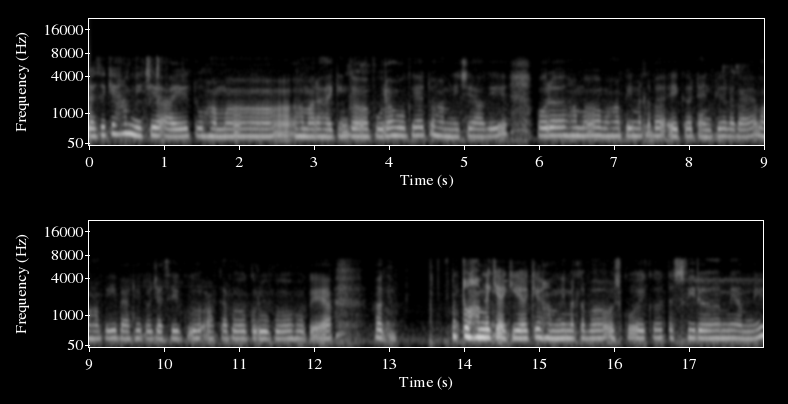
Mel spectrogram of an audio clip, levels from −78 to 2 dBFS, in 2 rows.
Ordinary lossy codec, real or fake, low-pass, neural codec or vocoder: none; real; 7.2 kHz; none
